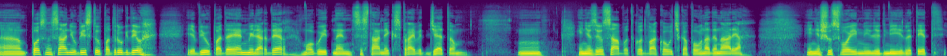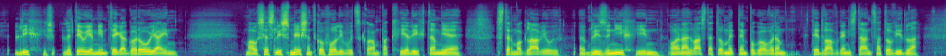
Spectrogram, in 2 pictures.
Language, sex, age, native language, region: Slovenian, male, 30-49, Slovenian, Primorsko-notranjska region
